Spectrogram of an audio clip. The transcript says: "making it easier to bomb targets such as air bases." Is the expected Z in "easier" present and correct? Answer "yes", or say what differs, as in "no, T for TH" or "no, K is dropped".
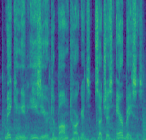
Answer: yes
